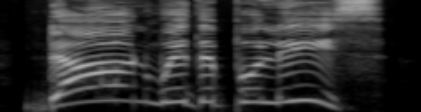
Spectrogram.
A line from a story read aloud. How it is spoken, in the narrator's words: Sampath yelled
